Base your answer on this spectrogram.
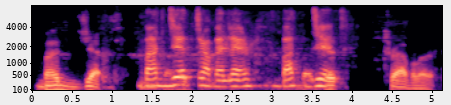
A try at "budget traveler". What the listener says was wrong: Yes. Budget traveler.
